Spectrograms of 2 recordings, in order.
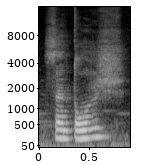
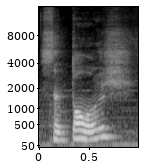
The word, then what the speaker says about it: Saintonge: It is Saintonge. I was told by Viri that I got it mostly correct. It's not Sainton, it's Saintonge, just a ZH at the end.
